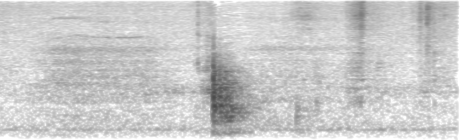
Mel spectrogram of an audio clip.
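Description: A metal lid knocks against a can.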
